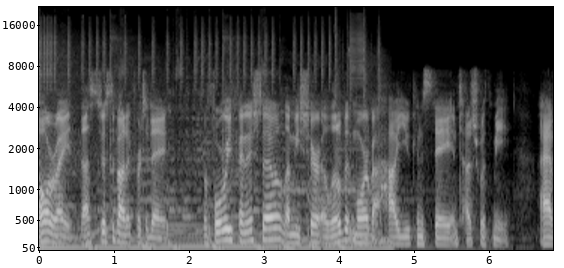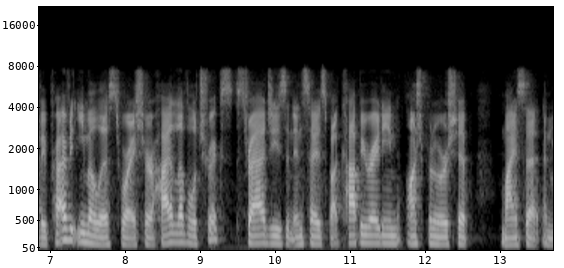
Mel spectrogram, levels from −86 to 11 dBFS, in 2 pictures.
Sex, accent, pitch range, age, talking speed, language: male, American, 110-135 Hz, 20-39, 205 wpm, English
